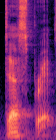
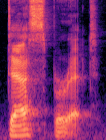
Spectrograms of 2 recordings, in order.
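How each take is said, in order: First: Said in the usual way. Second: "desperate" slowly as DES-per-ate, first syllable strong; overemphasized first stress. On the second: Shown as a demonstration. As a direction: stretch and lean on DES in "desperate". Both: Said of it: "more emphasis on the beginning".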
